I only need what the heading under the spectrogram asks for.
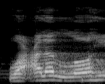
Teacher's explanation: अल्लाह को पुर पढ़ना है।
